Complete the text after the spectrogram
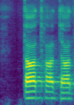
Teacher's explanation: जिनका उच्चारण ऊपर के दांतों पर जीभ लगाने से होता है, दंत कहलाते हैं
